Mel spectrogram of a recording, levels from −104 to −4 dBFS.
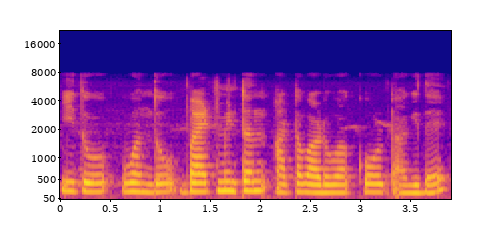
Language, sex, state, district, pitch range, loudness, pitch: Kannada, female, Karnataka, Bangalore, 190-220 Hz, -17 LUFS, 205 Hz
